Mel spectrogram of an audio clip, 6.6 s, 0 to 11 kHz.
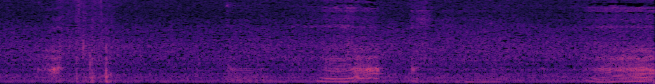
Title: FUNNY BULLDOGS SNORING🌈 🐕#2023 #bulldogs #cute #shorts #lol #shortsfeed #viral #funny #animals #pets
